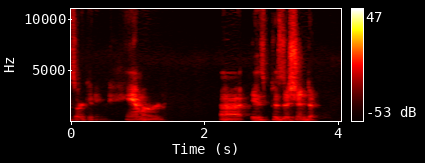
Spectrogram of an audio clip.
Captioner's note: laughing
